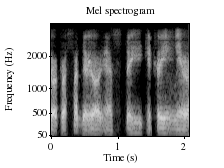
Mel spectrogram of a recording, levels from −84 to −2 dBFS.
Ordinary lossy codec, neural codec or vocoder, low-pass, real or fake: AAC, 24 kbps; codec, 16 kHz, 0.5 kbps, FreqCodec, larger model; 3.6 kHz; fake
